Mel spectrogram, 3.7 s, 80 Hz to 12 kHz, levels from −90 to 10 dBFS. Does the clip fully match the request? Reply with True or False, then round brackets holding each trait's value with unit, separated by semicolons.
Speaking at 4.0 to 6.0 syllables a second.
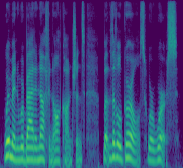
False (6.6 syllables/s)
